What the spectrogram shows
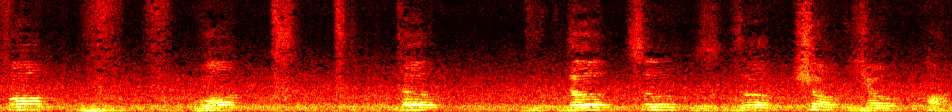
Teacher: So fricatives are, as you notice, while pronouncing them, while articulating them, that they are sounds made by forcing breath out through a narrow opening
